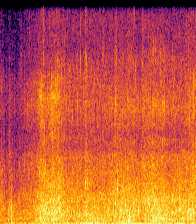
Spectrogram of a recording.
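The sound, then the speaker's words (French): Sea waves as heard in a seashell: a soft, continuous rushing wash of noise that rises slightly after the first second and then holds steady, faint throughout. “Regardez le coquillage. Vous entendrez la mer”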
